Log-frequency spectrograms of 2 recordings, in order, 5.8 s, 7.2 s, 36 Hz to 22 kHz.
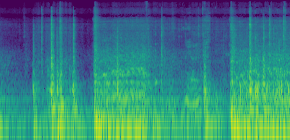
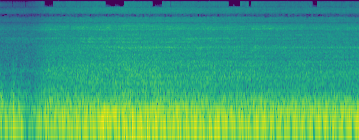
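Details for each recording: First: Dodge Dart V8 after long lay-up, fuel lines and filters replaced: starter cranks it in uneven bursts but it never catches. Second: Dodge Dart V8 after long storage, ignition module rewiring corrected and all 8 cylinders firing: deep even idle rumble, steady on all cylinders, no misfire or knock; healthy idle, though the transmission is stuck in gear.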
